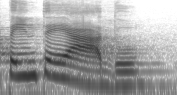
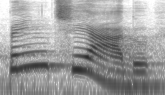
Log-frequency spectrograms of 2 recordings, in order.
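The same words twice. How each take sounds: First: The e before 'ado' sounds like e. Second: The e before 'ado' sounds like i. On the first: The speaker calls it wrong. "Você não fala penteado" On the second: The speaker calls it right. "às vezes você vai pronunciar a letrinha E com som de I"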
